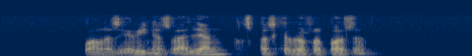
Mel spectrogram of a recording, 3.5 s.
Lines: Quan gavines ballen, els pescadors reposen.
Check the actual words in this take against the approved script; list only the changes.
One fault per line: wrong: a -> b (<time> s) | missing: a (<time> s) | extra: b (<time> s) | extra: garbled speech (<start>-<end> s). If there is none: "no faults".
extra: les (0.8 s)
